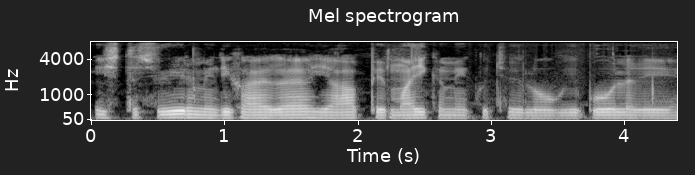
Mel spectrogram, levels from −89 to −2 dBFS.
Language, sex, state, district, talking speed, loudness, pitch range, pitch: Hindi, male, Haryana, Charkhi Dadri, 205 wpm, -18 LUFS, 105-115 Hz, 110 Hz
